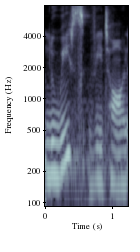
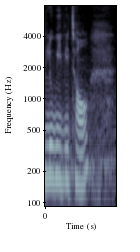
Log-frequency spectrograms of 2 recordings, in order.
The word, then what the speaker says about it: Louis Vuitton: and I have friends who do work at Louis Vuitton uh or other other luxury houses like that and they complain know when they hear somebody say call it Louis vuon instead of Louis Vuitton they actually they I mean they're quite hurt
